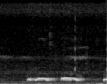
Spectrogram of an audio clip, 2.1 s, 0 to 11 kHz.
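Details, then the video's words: Spotted dove heard in a master recording meant to train birds: two drawn-out, low, slightly wavering coos in quick succession, then the start of another. "MASTERAN BUAT BURUNG TEKUKUR SUPAYA GAC0R DAN BERGAIR4H"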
